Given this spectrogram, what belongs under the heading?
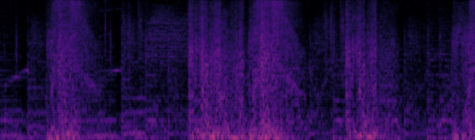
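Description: Rapid bursts of explosions in the video game Iconoclasts, dense crashing blasts repeating in waves with no speech.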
